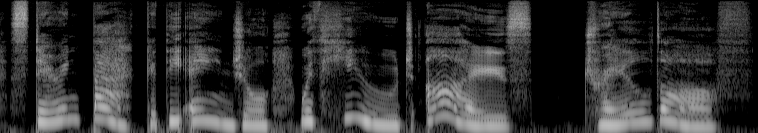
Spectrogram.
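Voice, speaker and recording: Slow, lilting woman narrating a story. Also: a little high, darkish tone, dry recording, clean studio sound. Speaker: audiobook narrator. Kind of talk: expressive scripted story narration.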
